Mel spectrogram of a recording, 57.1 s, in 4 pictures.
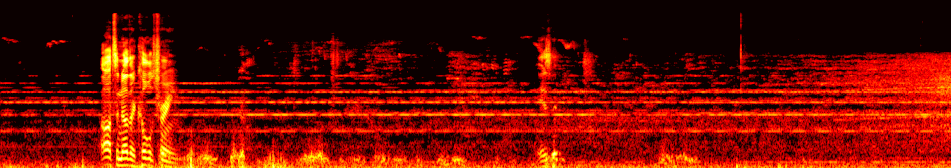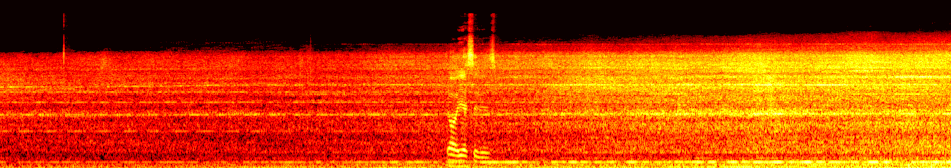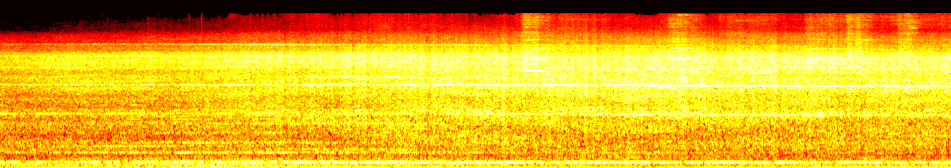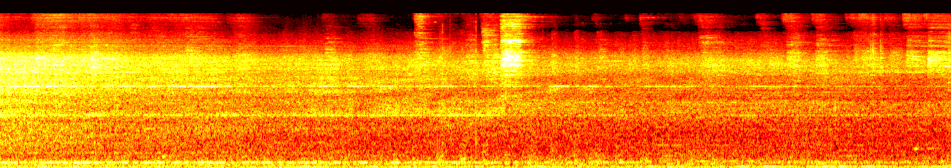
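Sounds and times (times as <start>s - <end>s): diesel locomotive engine passing: 0.0s - 57.0s
hopper cars rolling on rails: 15.0s - 57.0s.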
